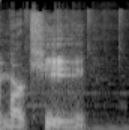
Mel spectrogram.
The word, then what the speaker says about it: Marquis: The original French would be Marquis, and some people say it like that in English. So maybe it's just the Americanized version of the word has a different pronunciation.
